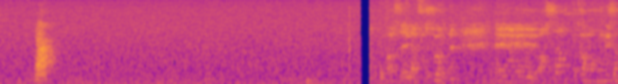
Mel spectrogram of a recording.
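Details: Bichon Frisé puppies of the V litter at a small kennel in Vejle, Denmark: a single sharp bark, a quiet pause, then a run of high, whiny yelps and squeals over a person talking in the background.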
